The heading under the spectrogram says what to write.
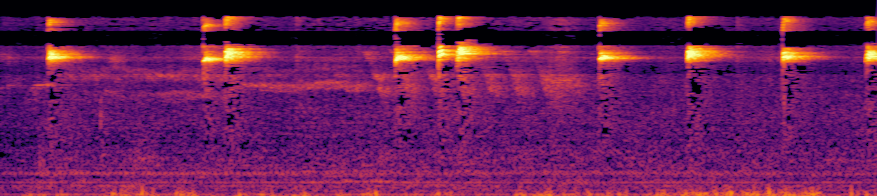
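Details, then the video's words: A female bananaquit utters short, piercing, very high chips, some doubled, spaced about half a second to a second apart, over a soft low background rumble. "sibite Fêmea Chamando e Cantando foguear qualquer sibite"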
